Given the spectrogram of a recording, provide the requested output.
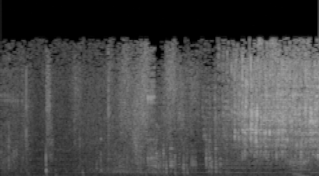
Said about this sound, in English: Now lean back, and I'm going to run the water and get it warm.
